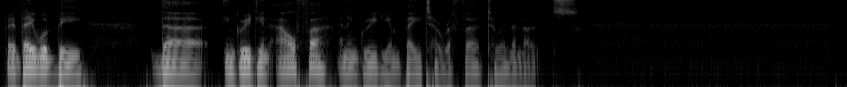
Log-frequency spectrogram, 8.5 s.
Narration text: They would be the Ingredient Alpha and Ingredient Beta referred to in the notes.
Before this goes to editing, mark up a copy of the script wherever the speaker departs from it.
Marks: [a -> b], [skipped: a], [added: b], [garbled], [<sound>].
They [added: they] would be the Ingredient Alpha and Ingredient Beta referred to in the notes.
